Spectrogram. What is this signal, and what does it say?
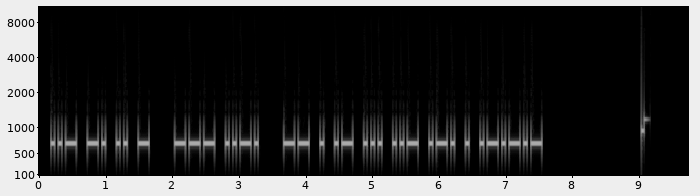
Morse code, heard as a keyed tone, about 21 wpm, 700 Hz. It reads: UNIT OF MEASURE.
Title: Sentences from Top 1000 Words - Review Part 2 - 22wpm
